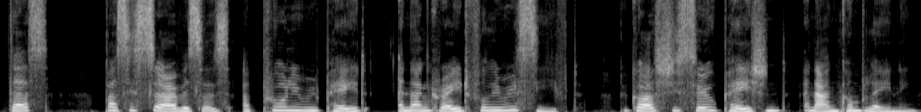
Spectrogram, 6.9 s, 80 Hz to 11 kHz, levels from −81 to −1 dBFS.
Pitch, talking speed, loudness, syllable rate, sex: 260 Hz, 140 wpm, -18 LUFS, 5.9 syllables/s, female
